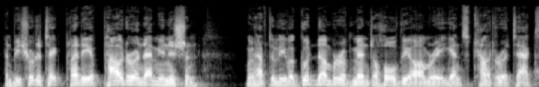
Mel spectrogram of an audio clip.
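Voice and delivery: loud, fast, high commands; urgent order. A narrator's reading. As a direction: rush the orders out. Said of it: "he ordered".

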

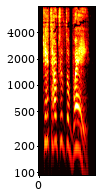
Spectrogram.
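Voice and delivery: high, brisk order; sharp command. A narrator's reading. Hermione moves the boys from the door, sharply. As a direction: order them aside sharply. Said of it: "said Hermione sharply".

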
